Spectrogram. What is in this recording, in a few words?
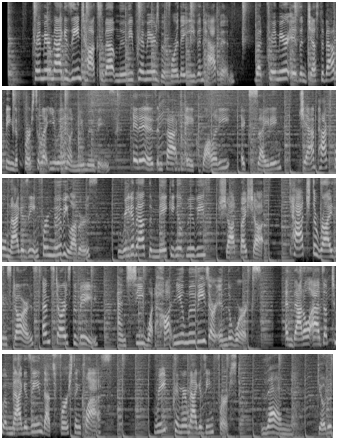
Ad; PremierMagazine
